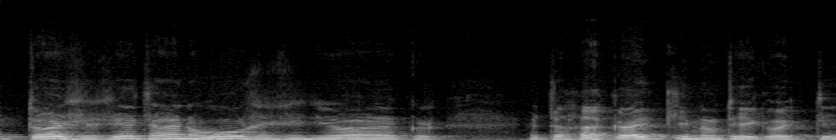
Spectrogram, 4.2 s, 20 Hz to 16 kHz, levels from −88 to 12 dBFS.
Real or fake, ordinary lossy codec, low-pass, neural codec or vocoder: real; none; 14.4 kHz; none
